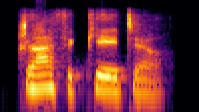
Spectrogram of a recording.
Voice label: "trafficator", Indian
